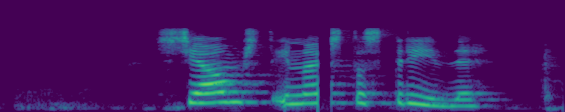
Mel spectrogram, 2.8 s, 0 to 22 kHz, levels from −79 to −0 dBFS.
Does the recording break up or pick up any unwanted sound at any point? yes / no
yes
